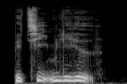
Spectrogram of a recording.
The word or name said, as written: betimelighed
